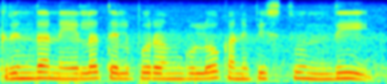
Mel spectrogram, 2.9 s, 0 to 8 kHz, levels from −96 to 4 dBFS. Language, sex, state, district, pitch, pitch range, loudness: Telugu, female, Telangana, Mahabubabad, 200 Hz, 195-210 Hz, -17 LUFS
